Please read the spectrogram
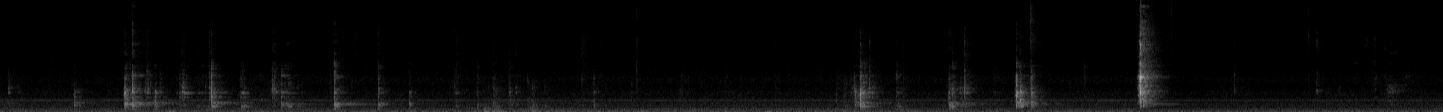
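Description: Metal climbing sticks clicking and clacking metal on metal as two stacked XOP Ultra Series fixed double-step sticks are worked loose and pulled apart. A quick run of small clicks comes about a second in, then a few single sharp clacks, the loudest about eleven seconds in and another right at the end.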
